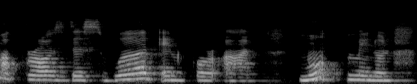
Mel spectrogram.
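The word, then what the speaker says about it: مؤمنون: And when Hamza is with sukoon, that means you have to stop on the sound of Hamza. Mu. It's like taking a break on the letter Hamza. Mu'minun. Mu'minun. That's how you pronounce Hamza.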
